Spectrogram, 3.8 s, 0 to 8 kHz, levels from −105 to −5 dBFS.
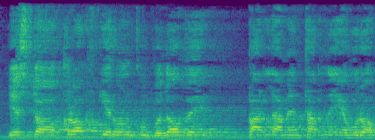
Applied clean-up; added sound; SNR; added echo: none; Bowed string instrument; 18 dB; reverberation time 2.3 s.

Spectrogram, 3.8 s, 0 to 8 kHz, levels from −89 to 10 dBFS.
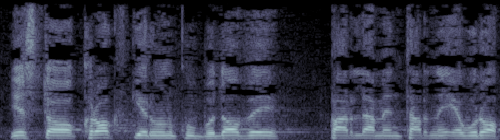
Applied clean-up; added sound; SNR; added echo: none; none; none; none.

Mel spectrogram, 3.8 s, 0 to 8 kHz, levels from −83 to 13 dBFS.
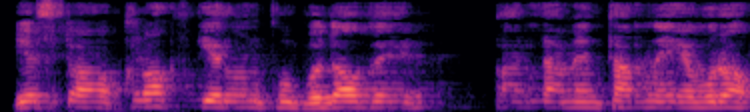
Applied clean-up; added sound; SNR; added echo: neural mask model DeepFilterNet 3.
